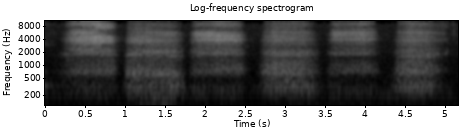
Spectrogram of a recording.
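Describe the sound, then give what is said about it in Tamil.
A person imitates labored, wheezing asthmatic breathing: five or six raspy, airy breaths in steady succession, each with a brief pause, fairly loud. “அடுத்து Wheeze மூச்சிரைத்தல் person affected with asthma views commonly”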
